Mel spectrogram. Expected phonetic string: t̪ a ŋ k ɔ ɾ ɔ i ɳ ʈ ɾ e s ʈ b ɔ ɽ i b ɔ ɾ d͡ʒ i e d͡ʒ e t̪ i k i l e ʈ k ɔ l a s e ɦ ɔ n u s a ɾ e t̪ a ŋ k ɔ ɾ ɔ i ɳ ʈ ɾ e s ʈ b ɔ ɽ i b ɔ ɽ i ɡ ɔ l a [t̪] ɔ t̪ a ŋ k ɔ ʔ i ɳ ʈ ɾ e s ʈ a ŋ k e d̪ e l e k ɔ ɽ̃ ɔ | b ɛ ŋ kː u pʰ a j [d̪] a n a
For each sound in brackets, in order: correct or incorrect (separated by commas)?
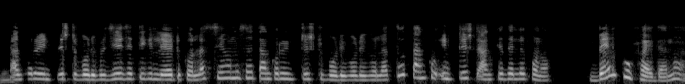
correct, correct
